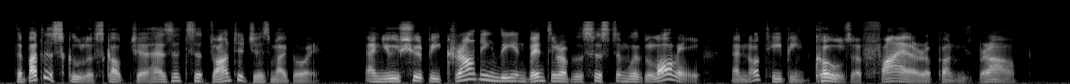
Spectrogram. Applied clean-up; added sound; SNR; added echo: neural diffusion model UNIVERSE++.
